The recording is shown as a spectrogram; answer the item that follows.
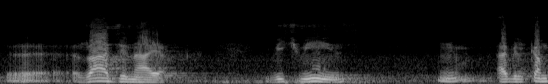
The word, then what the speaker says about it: Rajanaka: The venerable title Rajnayak, I'm sorry I'm pronouncing it as Rajnayak, because in the morning I spoke to a professor of Kashmiri Shaivism based in Delhi, and he said that it is Rajanayak, which means, I will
